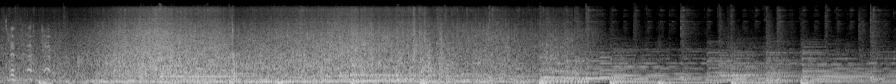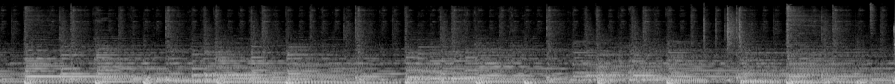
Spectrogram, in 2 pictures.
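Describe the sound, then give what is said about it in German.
Seaside harbour ambience with a steady wash of waves and water, a low rumble like boat engines, and some wind noise, continuous and fairly loud throughout with no clear speech. “Ja, jetzt waren wir am Hafen, haben die Hauptstraße überquert.”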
